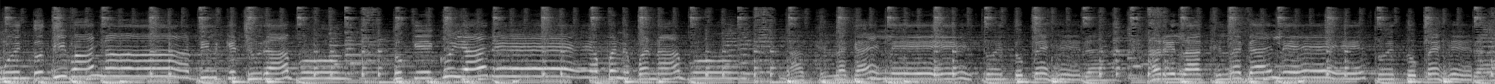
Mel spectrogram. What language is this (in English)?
Hindi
